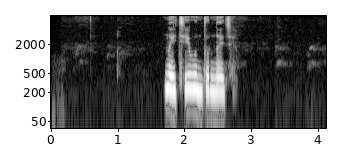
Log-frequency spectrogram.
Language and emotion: Russian, neutral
